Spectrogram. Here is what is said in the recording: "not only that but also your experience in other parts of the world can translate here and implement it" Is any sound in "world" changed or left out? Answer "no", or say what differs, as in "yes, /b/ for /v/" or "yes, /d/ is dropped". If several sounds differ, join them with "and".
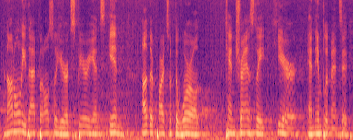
no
